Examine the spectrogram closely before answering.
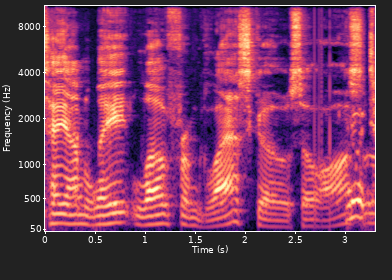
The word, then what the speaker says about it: Glasgow: But it's not Glascow, it's Glasgow. Like Moscow, right? Like Moscow.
